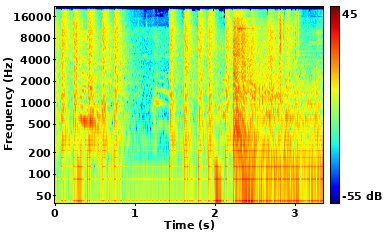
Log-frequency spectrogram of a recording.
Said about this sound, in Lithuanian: Šaudo mane.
